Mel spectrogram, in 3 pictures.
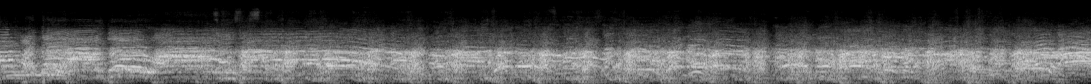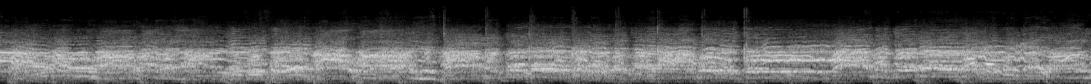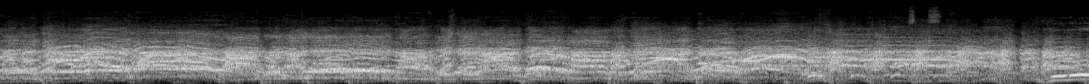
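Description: A large group of men chanting together in a Sufi daira (dhikr), many voices loud and steady without a break.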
